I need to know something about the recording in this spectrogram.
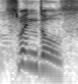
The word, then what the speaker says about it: Swindells: what pisses me off is when people don't pronounce is it swindolles just Swindle swindles which has been getting a lot of stick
